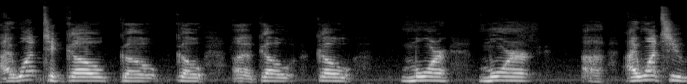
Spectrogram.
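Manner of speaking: halting, slow stammer on repeated whole words. Explaining the difference between stuttering and stammering, demonstrating word stammering. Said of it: "That's stammering".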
